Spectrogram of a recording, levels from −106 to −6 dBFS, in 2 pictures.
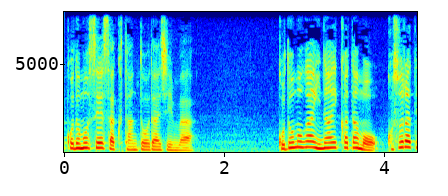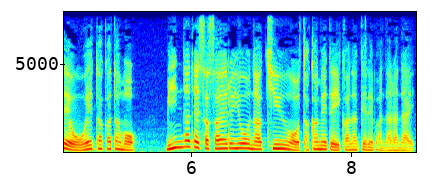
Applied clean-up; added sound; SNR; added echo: none; none; none; none.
